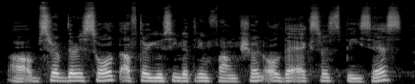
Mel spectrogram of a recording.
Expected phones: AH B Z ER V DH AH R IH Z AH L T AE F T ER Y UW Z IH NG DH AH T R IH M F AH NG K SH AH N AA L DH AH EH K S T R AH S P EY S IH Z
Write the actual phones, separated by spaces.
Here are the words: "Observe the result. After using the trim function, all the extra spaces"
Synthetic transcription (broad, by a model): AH B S ER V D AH R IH S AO L T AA F T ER Y UW S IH NG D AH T R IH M F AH NG K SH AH N AA L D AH EH K S T R AH S P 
